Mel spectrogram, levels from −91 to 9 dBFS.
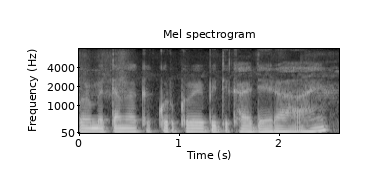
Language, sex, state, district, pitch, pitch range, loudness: Hindi, male, Arunachal Pradesh, Papum Pare, 100 Hz, 95-105 Hz, -17 LUFS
